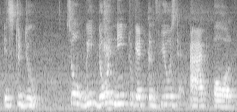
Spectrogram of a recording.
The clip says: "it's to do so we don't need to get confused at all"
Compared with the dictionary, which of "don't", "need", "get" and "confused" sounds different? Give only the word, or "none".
none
